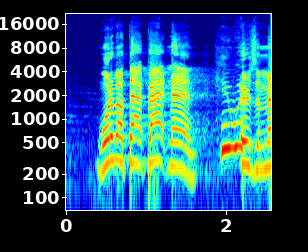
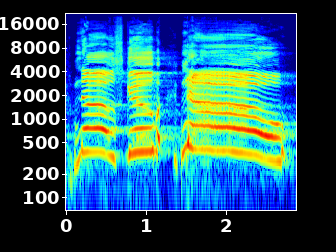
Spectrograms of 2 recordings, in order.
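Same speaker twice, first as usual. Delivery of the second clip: higher pleading cry of no; retold shout; 6 semitones higher, 3 dB louder, much slower than usual. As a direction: shout no at the dog.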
